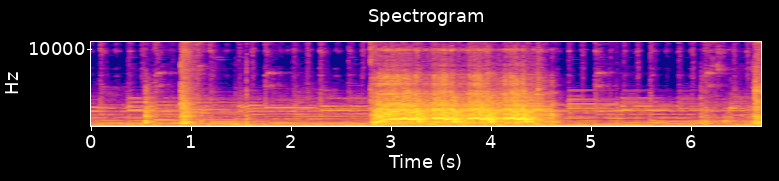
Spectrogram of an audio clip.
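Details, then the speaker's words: Honda Super Cub starter motor cranking slowly: labored, uneven whirring about three turns a second that never catches, even with a brand-new part fitted. Switch ruled out, relay thought fine, terminals not rusty, kick-starts easily; starter motor itself suspected, not confirmed. "Weak. That means... Maybe, starter motor"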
